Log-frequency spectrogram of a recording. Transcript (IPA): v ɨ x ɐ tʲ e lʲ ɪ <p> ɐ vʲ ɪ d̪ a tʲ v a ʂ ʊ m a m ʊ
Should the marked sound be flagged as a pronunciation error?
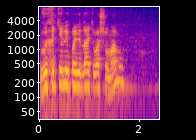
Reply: no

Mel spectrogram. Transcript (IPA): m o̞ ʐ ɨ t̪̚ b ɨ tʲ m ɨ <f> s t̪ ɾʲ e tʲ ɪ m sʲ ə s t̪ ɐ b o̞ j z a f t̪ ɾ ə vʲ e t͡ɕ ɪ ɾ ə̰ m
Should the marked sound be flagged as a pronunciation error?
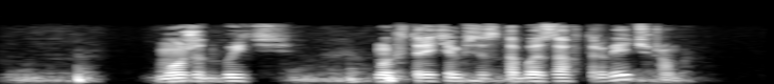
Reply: no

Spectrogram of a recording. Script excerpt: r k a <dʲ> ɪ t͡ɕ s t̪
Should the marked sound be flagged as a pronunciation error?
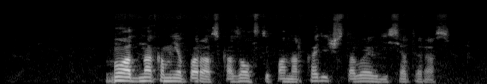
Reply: no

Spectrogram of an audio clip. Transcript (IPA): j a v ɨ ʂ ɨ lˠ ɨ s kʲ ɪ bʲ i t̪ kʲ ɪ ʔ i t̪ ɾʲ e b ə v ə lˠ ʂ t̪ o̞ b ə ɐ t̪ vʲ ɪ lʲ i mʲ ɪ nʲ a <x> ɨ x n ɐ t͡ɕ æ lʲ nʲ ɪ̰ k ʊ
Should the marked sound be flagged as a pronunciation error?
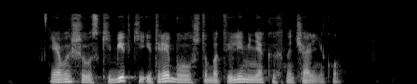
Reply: yes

